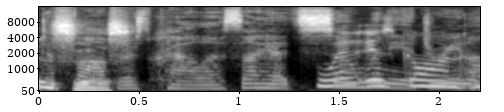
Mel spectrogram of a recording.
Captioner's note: laughs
